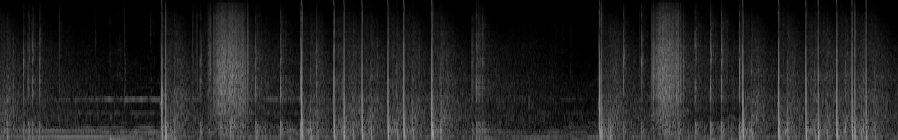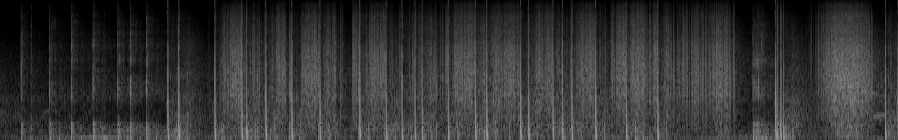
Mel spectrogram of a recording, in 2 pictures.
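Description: Fireworks display: a rapid, uneven string of bangs from shells launching and bursting. Swells of dense crackling hiss come about three seconds in, around ten seconds, and again near the end.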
